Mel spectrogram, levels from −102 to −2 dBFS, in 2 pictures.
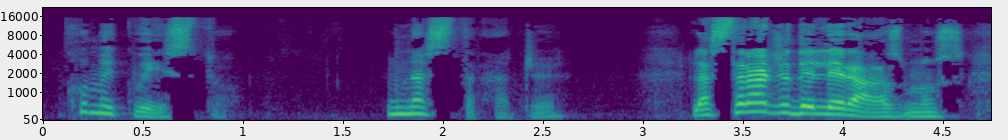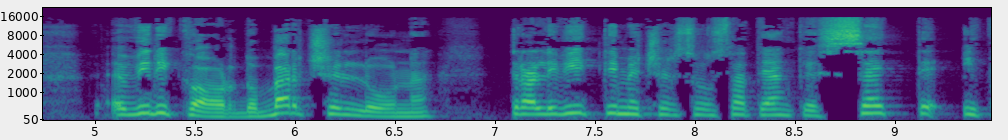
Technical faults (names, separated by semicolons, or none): none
